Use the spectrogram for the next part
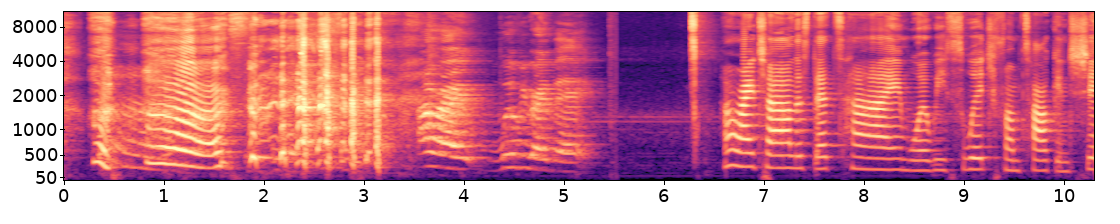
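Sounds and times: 
yawning groans: 0:00.0 - 0:01.9
speech: 0:00.3 - 0:00.6, 0:06.9 - 0:10.2
laughter: 0:01.4 - 0:03.6.

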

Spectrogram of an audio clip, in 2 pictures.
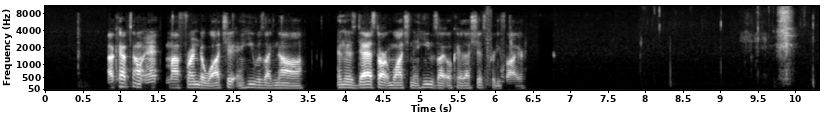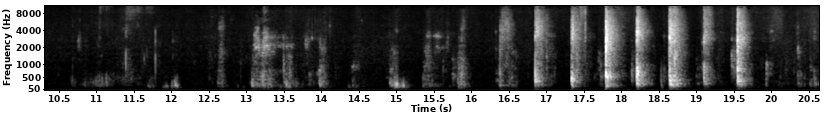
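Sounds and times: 
speech: 0:00.8 - 0:06.5
stomping footsteps: 0:11.9 - 0:20.6.

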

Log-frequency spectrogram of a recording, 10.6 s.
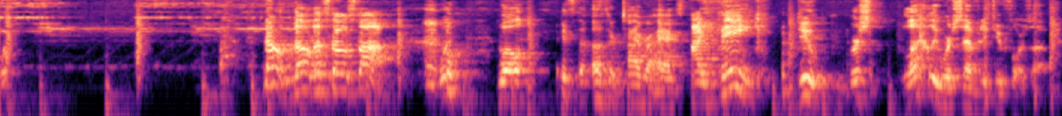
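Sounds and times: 
fire alarm tone: 0:00.0 - 0:05.5
speech: 0:02.0 - 0:10.6.

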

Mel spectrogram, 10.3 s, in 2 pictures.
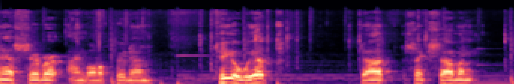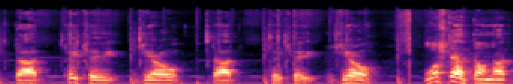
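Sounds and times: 
speech: 0:00.0 - 0:01.6, 0:02.2 - 0:02.9, 0:03.6 - 0:10.2
computer keyboard typing: 0:00.8 - 0:08.6.

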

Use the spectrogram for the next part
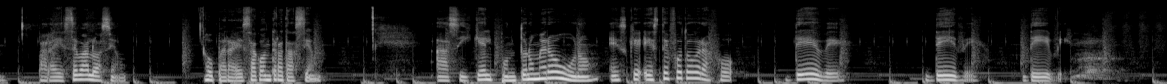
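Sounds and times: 
speech: 0:00.0 - 0:01.4, 0:02.0 - 0:08.6, 0:09.2 - 0:11.2
sneeze: 0:10.7 - 0:11.3.

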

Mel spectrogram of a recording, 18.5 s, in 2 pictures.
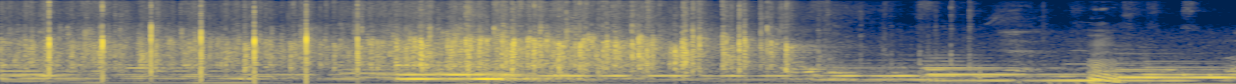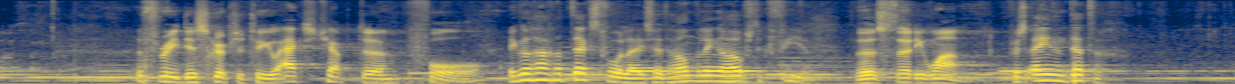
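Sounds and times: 
audience applause: 0:00.0 - 0:06.5
speech: 0:10.4 - 0:17.7.

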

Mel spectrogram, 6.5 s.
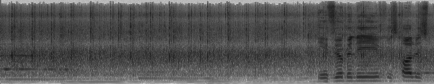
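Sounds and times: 
church congregation clapping: 0:00.0 - 0:06.5
sustained low musical tones: 0:00.0 - 0:06.5
speech: 0:04.8 - 0:06.5.

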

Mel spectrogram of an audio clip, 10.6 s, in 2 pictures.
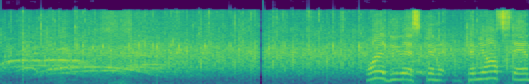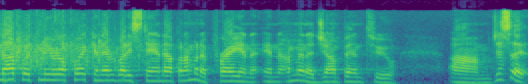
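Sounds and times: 
audience applause: 0:00.0 - 0:06.8
speech: 0:03.6 - 0:10.5.

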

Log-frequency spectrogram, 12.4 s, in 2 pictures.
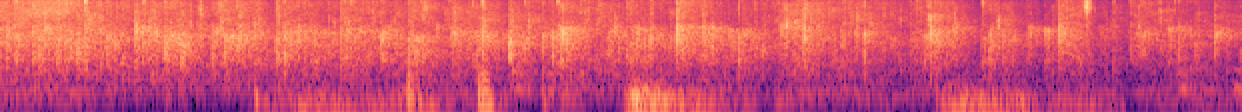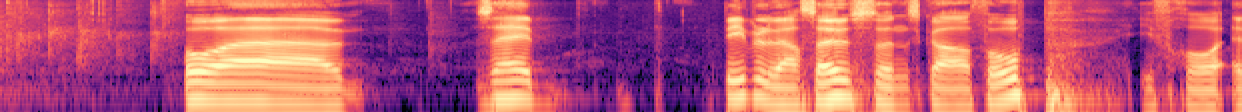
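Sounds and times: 
applause: 0:00.0 - 0:07.2
speech: 0:07.2 - 0:09.0, 0:09.8 - 0:12.4.

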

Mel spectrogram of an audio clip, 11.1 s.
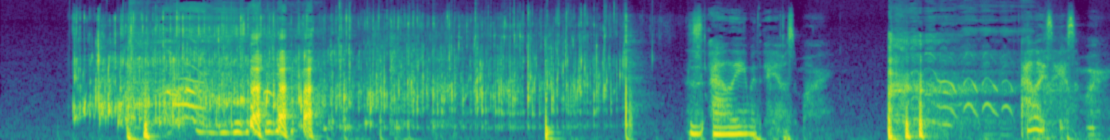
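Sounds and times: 
coffee pouring into a cup: 0:00.7 - 0:06.6
laughter: 0:01.3 - 0:04.1, 0:08.9 - 0:10.5
speech: 0:02.4 - 0:03.5, 0:06.9 - 0:08.0, 0:09.0 - 0:09.4, 0:10.4 - 0:11.1.

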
